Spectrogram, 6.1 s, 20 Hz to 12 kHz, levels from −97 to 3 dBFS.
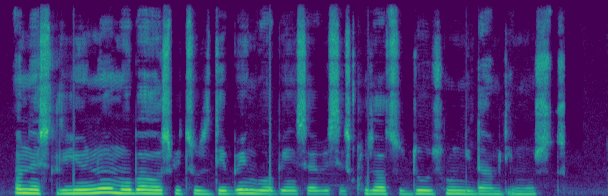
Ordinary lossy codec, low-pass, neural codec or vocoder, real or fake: none; none; vocoder, 24 kHz, 100 mel bands, Vocos; fake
